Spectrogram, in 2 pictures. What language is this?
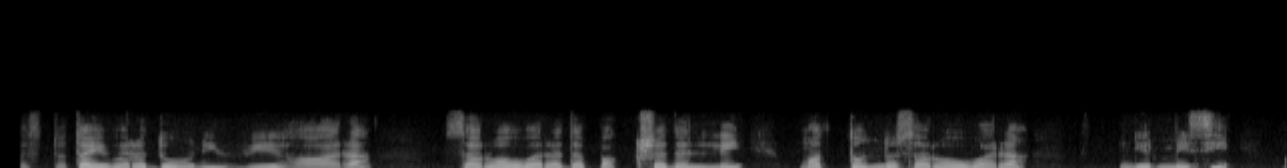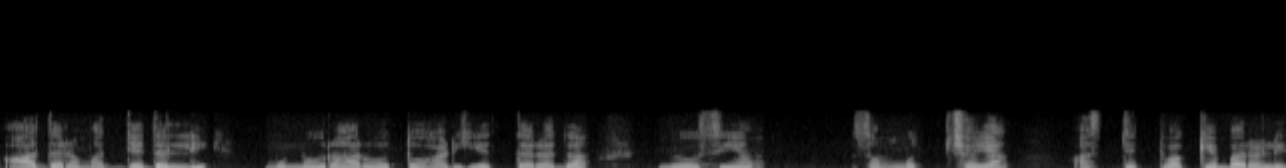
Kannada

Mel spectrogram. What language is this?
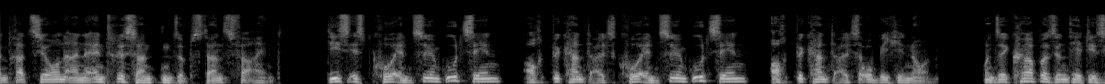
German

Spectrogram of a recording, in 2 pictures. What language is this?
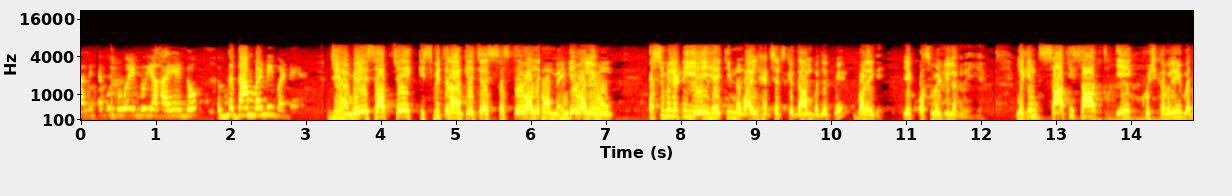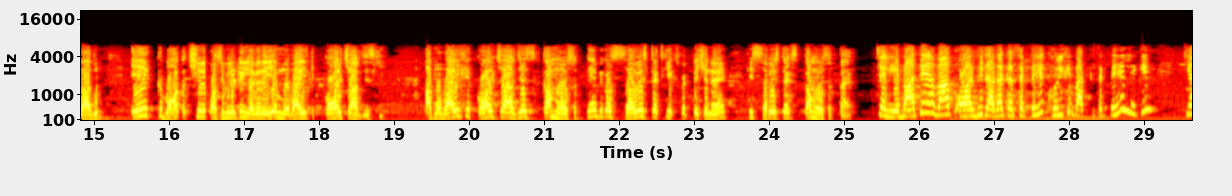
Hindi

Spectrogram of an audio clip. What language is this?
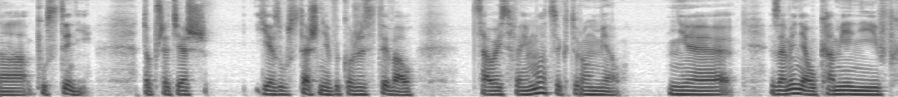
Polish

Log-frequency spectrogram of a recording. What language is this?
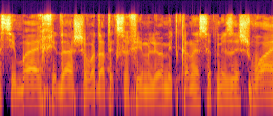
Hebrew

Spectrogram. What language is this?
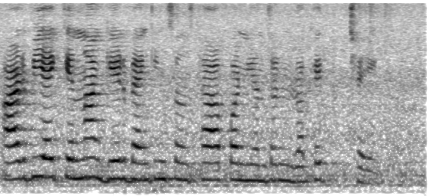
Maithili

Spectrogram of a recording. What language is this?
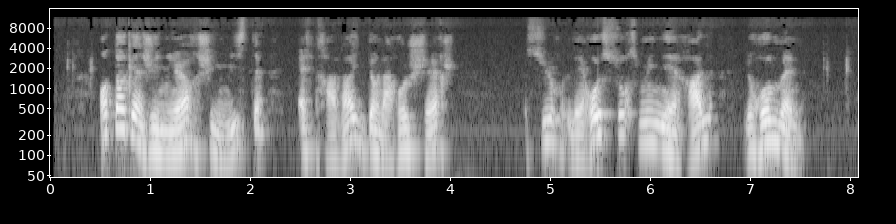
French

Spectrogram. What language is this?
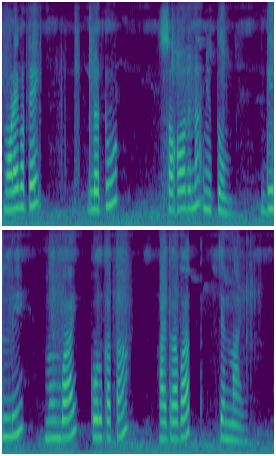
Santali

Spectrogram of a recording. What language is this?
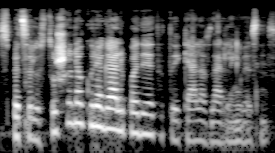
Lithuanian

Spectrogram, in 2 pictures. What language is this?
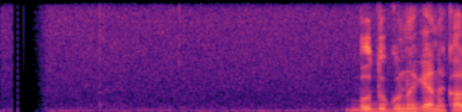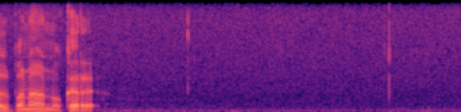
Sinhala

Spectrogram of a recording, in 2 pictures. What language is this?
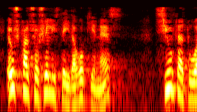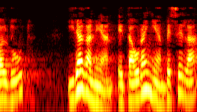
Basque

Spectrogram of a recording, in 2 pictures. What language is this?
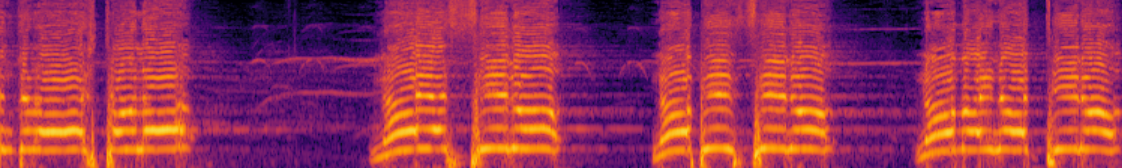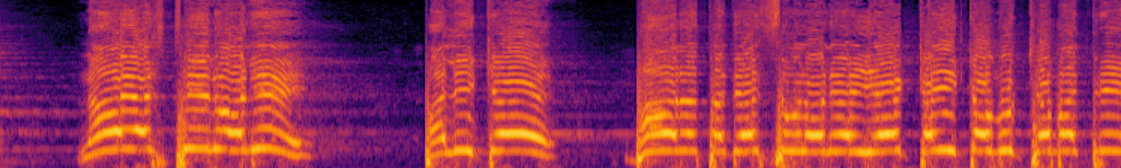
Telugu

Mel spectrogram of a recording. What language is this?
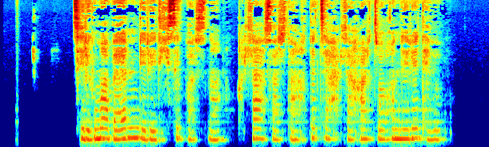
Mongolian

